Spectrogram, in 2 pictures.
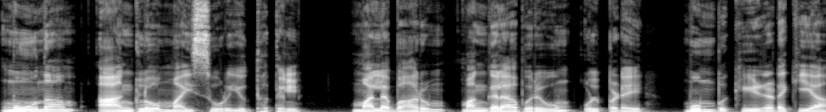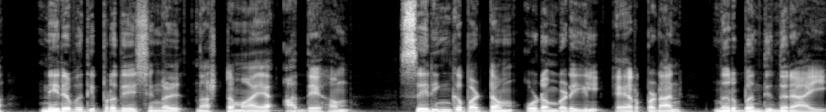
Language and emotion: Malayalam, neutral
